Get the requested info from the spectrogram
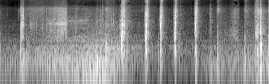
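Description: Pneumatic coil roofing nailer firing nails into asphalt shingles: sharp shots, one about half a second in and a quick run of about five between two and four seconds in, with fainter clicks after.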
